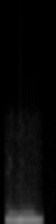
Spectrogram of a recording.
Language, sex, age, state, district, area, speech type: Manipuri, female, 18-30, Manipur, Senapati, rural, conversation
